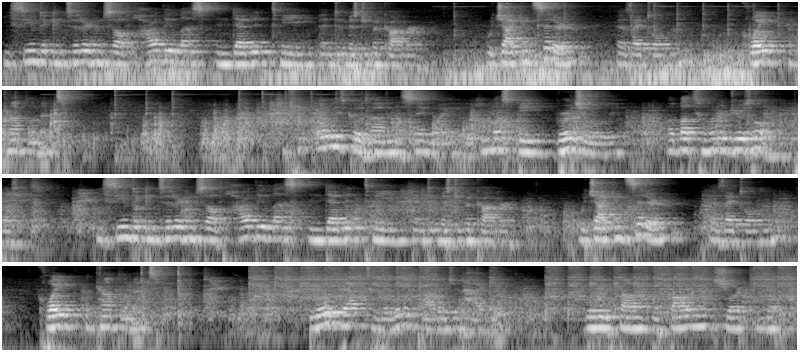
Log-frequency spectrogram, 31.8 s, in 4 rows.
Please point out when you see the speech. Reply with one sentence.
The speech can be heard from 0.0 to 8.6 s, from 10.8 to 25.4 s and from 26.9 to 31.7 s.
